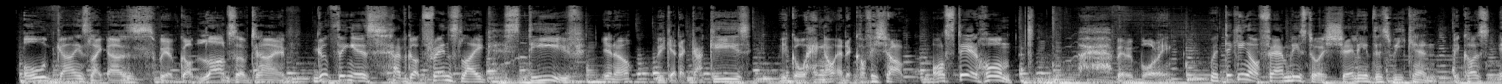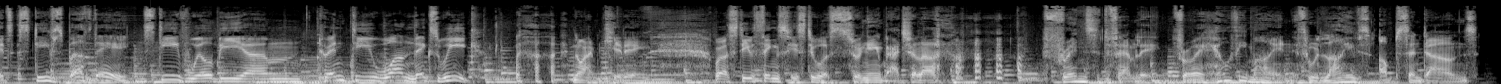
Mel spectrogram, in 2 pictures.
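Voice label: Asian English Character Read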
